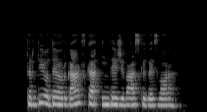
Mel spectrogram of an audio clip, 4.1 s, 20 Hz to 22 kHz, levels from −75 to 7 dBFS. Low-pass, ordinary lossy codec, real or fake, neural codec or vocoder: 7.2 kHz; none; real; none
